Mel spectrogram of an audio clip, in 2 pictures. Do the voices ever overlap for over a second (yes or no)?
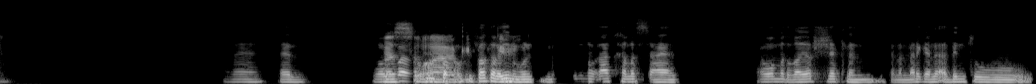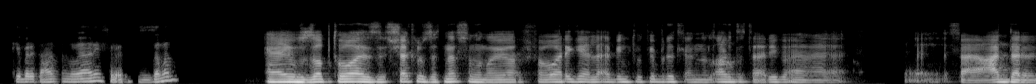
yes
